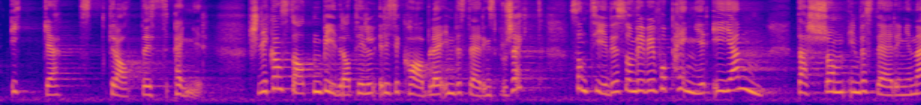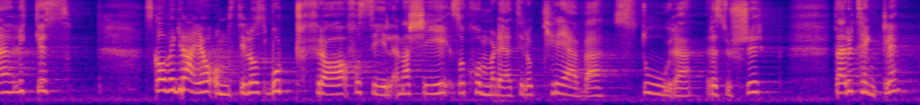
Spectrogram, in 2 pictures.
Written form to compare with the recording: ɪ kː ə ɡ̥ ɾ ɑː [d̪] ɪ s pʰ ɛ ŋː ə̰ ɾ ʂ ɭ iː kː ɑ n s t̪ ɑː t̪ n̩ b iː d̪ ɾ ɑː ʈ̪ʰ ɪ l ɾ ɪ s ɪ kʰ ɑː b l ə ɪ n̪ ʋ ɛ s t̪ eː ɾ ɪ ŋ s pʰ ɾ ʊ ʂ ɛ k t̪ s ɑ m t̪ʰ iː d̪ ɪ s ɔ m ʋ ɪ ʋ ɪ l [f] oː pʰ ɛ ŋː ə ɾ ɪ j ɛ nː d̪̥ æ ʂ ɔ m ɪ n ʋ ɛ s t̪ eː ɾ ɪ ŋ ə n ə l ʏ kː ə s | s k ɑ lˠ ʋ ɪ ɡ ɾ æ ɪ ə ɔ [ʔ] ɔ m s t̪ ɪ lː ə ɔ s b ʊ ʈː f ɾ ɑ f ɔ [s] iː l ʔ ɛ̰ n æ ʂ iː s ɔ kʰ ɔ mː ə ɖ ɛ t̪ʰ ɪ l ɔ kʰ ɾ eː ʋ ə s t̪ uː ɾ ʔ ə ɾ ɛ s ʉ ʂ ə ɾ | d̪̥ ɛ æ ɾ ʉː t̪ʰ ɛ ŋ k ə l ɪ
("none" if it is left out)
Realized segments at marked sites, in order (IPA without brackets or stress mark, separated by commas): t̪, f, ʔ, s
